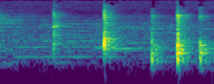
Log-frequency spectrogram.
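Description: Slow cup-song rhythm: four sharp claps and taps from hands and a cup on a table, about half a second apart, the last two closer together.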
